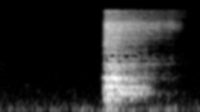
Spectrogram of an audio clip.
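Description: Near silence, then a single short breath about a second in, a sigh-like exhale or intake that fades within half a second.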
